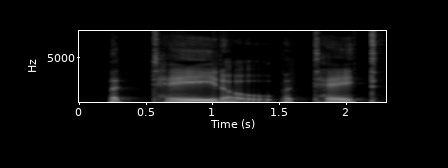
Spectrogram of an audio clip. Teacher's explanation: We changed this T to a light D sound.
